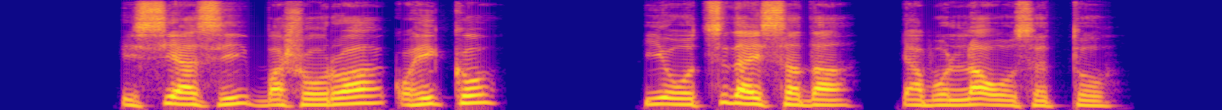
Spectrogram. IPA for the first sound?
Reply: ʔ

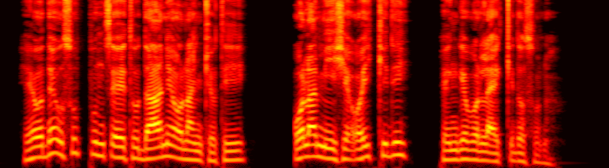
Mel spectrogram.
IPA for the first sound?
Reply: h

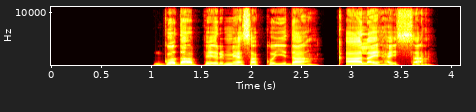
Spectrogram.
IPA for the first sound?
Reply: ɡ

